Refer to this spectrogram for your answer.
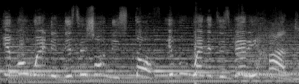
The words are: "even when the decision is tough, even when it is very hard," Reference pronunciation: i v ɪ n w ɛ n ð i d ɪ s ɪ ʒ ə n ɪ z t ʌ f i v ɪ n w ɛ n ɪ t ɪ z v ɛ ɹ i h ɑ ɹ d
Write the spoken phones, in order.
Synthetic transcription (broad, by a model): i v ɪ n w ɛ n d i d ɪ s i ʃ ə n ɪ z t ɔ p i v ɪ n w ɛ n ɪ t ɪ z v ɛ ɹ i h ɑ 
